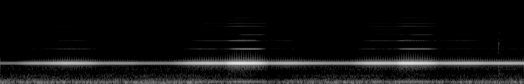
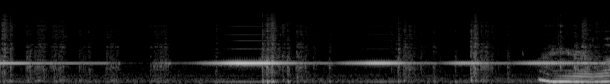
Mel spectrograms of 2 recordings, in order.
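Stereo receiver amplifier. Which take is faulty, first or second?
second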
